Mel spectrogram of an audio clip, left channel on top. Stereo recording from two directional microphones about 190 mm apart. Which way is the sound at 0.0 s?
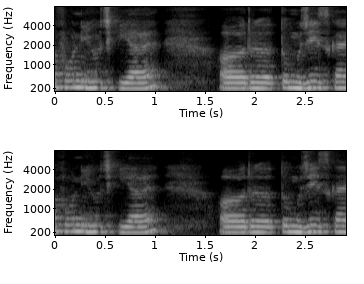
Centre (ahead or behind).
